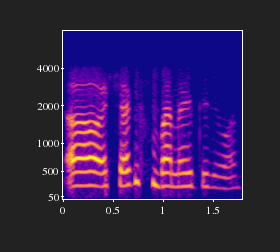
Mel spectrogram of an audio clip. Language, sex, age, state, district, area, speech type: Kashmiri, female, 30-45, Jammu and Kashmir, Shopian, rural, conversation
